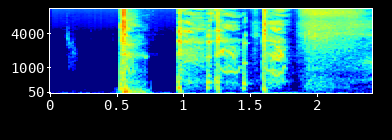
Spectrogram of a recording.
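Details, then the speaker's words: Adult podcast host who says he is sick coughs several times in quick succession, a wet-sounding burst of about four to five coughs. "I'm sick I've been sick the whole episode do this episode suck it might it probably does and I sound like [ __ ] and I'm coughing that's not the point"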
